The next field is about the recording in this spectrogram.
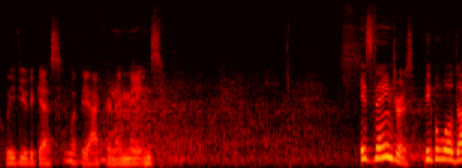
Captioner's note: audience laughing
